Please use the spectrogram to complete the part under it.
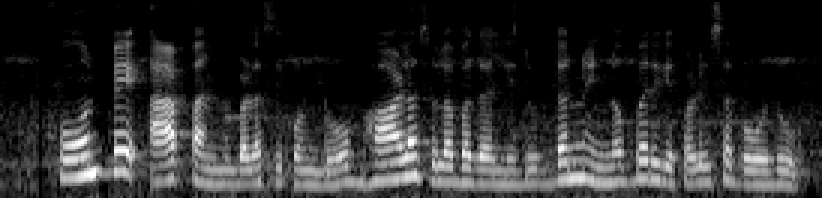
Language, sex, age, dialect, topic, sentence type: Kannada, female, 60-100, Coastal/Dakshin, banking, statement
